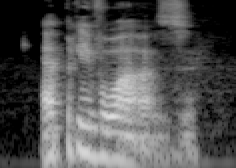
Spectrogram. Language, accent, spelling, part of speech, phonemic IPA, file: French, Canada, apprivoise, verb, /a.pʁi.vwaz/, LL-Q150 (fra)-apprivoise.wav
- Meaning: inflection of apprivoiser: 1. first/third-person singular present indicative/subjunctive 2. second-person singular imperative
